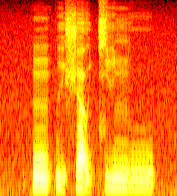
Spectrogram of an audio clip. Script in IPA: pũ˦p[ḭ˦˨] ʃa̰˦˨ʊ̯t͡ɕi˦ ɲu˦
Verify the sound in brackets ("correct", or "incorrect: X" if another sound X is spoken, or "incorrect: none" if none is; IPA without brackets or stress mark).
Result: correct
